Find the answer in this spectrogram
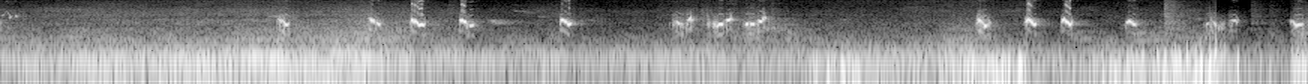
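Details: A female sooty-headed bulbul calls for the male with scattered sharp chirps and short double notes, irregularly spaced, over rumbling background noise.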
